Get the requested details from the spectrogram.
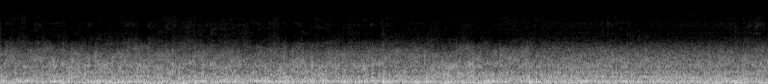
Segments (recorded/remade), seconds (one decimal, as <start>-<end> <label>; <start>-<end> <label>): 0.0-5.4 remade; 5.4-6.0 recorded; 6.0-6.5 remade; 6.5-7.2 recorded; 7.2-7.7 remade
